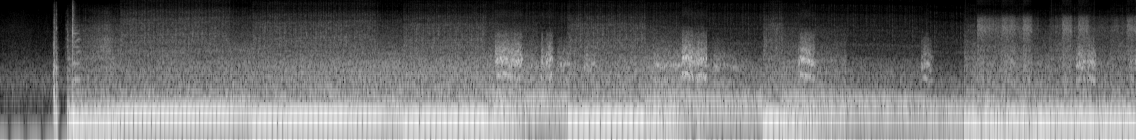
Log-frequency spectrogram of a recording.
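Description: A heavy truck engine rumbles and revs as it drives.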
